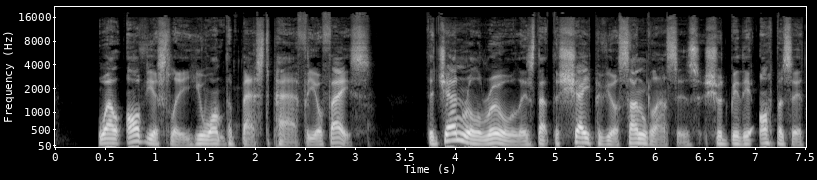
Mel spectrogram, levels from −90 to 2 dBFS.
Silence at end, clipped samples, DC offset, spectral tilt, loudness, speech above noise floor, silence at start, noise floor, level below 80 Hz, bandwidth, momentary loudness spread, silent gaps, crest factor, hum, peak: 0.05 s; under 0.1%; under 0.1%; -4.5 dB/octave; -18 LUFS; 59 dB; 0.45 s; -77 dBFS; -52 dBFS; 19 kHz; 9 LU; none; 16 dB; none; -4 dBFS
